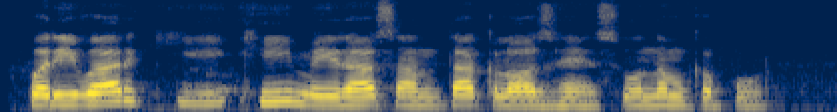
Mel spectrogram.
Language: Hindi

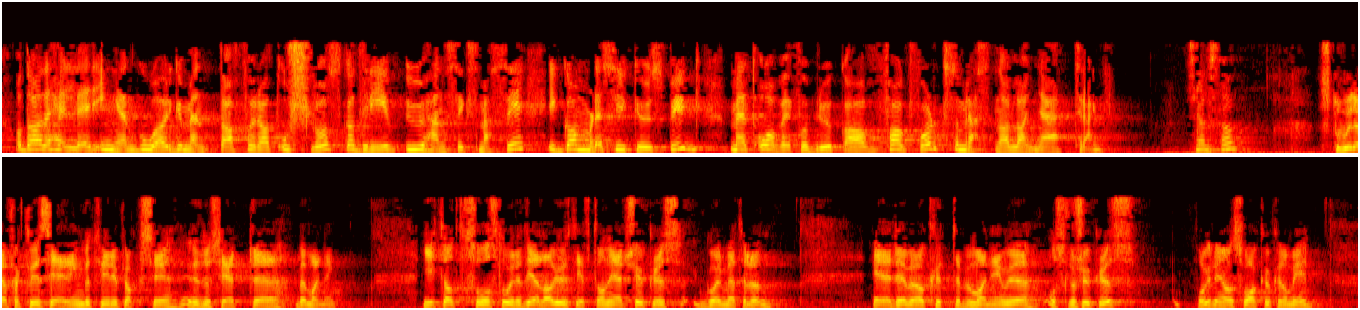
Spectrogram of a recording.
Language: Norwegian Bokmål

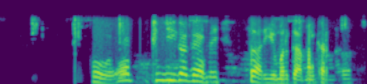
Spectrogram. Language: Punjabi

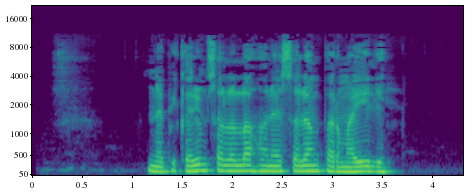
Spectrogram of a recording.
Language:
Pashto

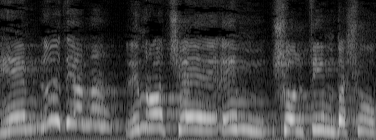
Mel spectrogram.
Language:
Hebrew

